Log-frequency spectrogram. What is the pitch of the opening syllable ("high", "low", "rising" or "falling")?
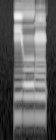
high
